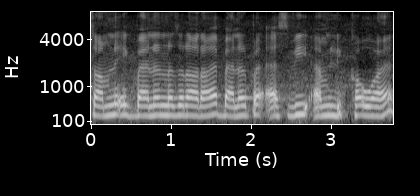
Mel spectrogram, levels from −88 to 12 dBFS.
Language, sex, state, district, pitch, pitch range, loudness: Hindi, female, Uttar Pradesh, Muzaffarnagar, 215 Hz, 205-215 Hz, -13 LUFS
